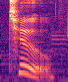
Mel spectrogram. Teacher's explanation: 注意它的这个元音是一个 u 的音，不是中文的乌鸦的呜的音啊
